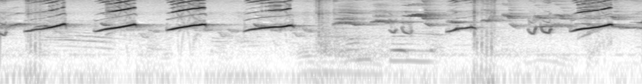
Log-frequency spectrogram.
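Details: Caged male Ashy Tailorbird (sirtu) roused by a rival male and a female, giving loud rising whistled notes in a quick series, each upslurred, several per second, then looser twittering and chips from other birds.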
